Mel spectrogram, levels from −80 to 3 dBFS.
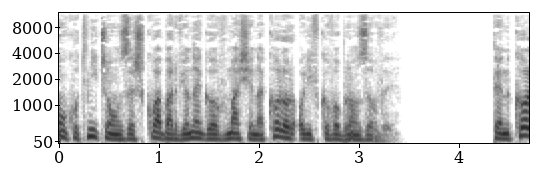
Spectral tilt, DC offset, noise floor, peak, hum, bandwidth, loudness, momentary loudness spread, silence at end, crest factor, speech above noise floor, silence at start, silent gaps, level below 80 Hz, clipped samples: -6 dB/octave; under 0.1%; under -90 dBFS; -6 dBFS; none; 12 kHz; -20 LUFS; 5 LU; 0 s; 14 dB; over 71 dB; 0 s; 3.53-4.23 s; -52 dBFS; under 0.1%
